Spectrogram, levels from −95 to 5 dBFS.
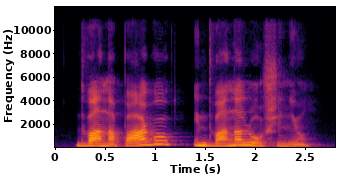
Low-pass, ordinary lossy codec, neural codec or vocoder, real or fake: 10.8 kHz; none; autoencoder, 48 kHz, 128 numbers a frame, DAC-VAE, trained on Japanese speech; fake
